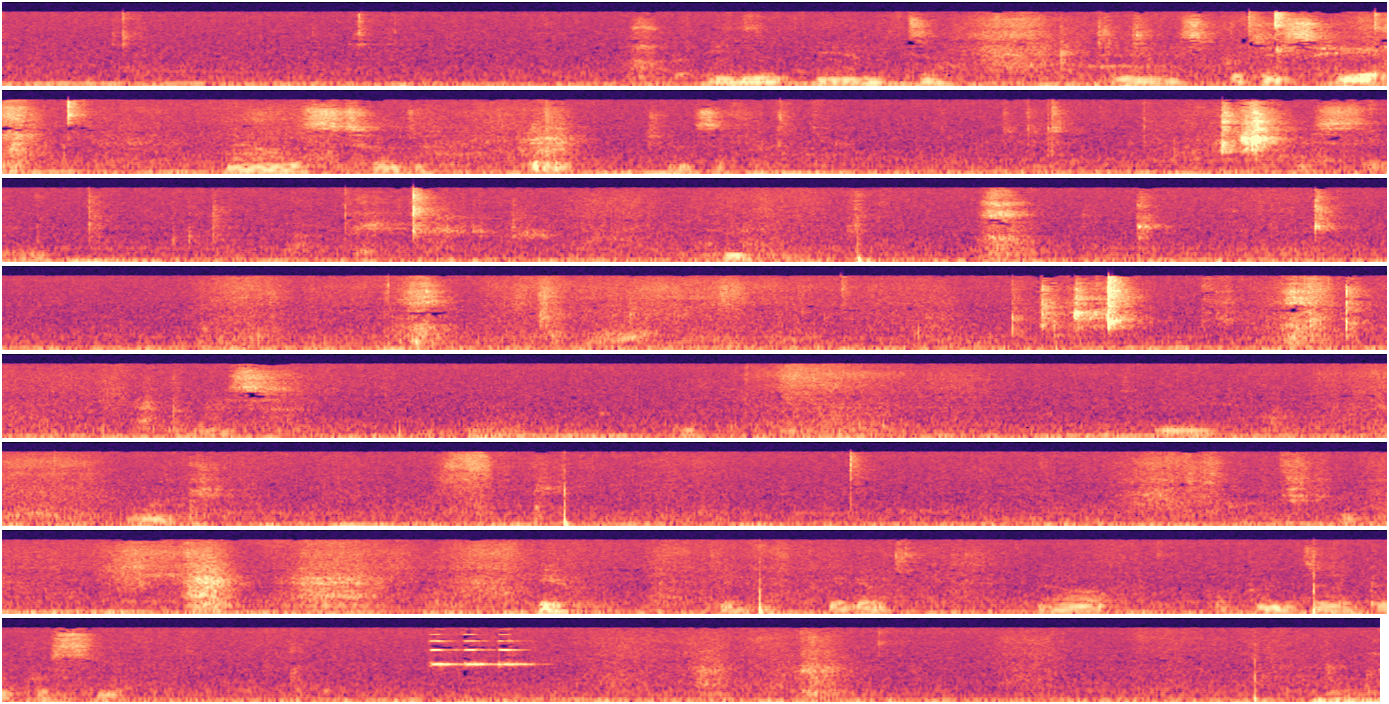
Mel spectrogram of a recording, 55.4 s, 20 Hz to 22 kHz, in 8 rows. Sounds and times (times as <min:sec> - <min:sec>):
Speech: 0:03.5 - 0:04.8, 0:05.5 - 0:07.1, 0:08.0 - 0:09.2, 0:46.7 - 0:49.2.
